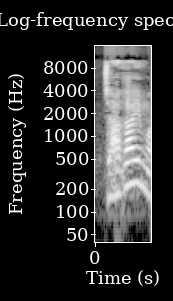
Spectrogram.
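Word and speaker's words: じゃがいも: 자부똥 할 때의 자는 사의 타금인 자지만은 그죠? 자가이모 할 때는 자입니다. 자부똥 자가이모 자. 그 발음을 잘 유의를 하면서 스스로 발음을 여러 번 해보세요.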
